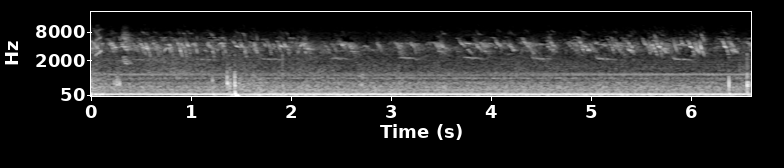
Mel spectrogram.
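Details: Newly hatched chicken chicks of several breeds (Blue, Light Brahma, Wyandotte, Sebright, Legbar), 07.07.2023 hatch, peep softly in a busy high chorus, largely covered by a strong low electrical hum and a knock.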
